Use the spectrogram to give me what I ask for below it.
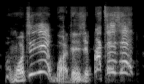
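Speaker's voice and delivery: high, loud squawking question; eager parrots crowding in; high parrot chorus; parrot voices. Acted. Parrots demand the message.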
